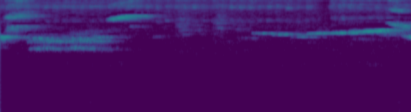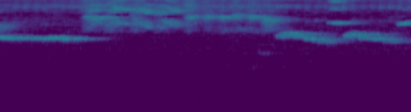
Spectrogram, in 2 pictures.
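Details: A long-tailed black-tail White-rumped shama sings a varied run of rich whistled phrases, some sliding up or down, mixed with higher chattering and scratchy notes.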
